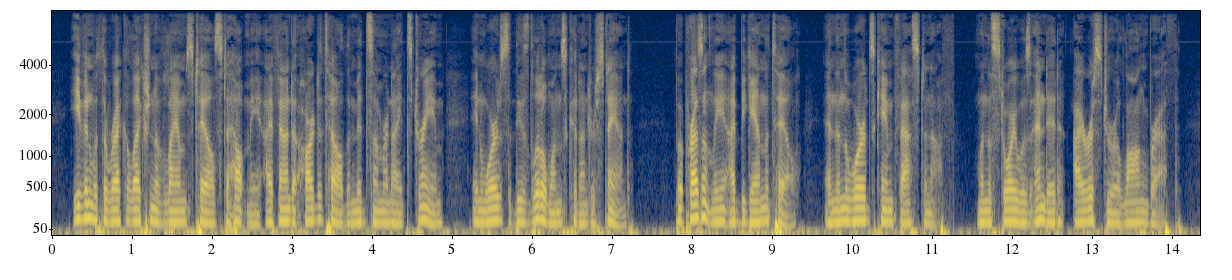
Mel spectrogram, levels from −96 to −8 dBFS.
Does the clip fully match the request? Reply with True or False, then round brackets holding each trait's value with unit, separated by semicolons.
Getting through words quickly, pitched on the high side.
False (215 wpm; 110 Hz)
